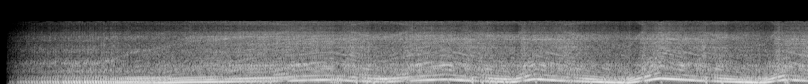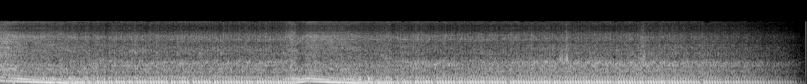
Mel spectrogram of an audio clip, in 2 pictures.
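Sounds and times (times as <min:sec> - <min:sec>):
ZX14R motorcycle engine: 0:00.1 - 0:16.1.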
